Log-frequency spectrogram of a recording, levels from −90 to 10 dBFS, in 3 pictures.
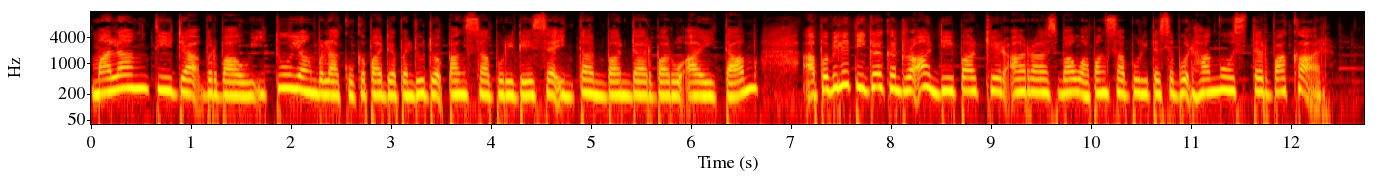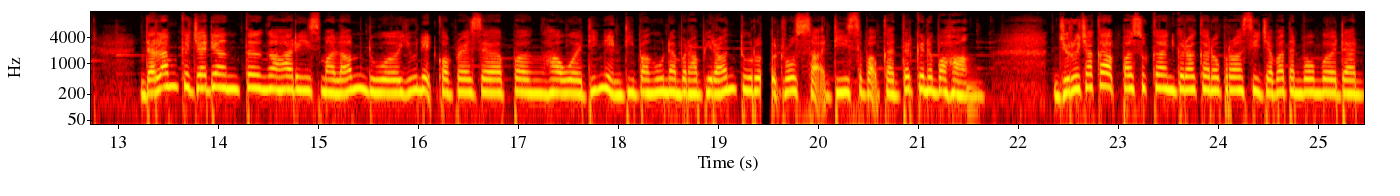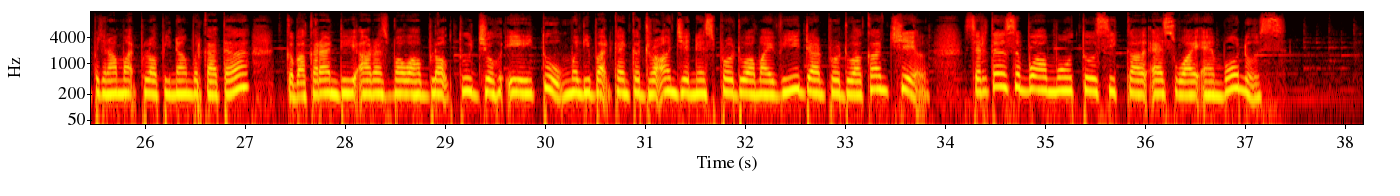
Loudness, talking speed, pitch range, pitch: -24 LUFS, 120 wpm, 205-240 Hz, 215 Hz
